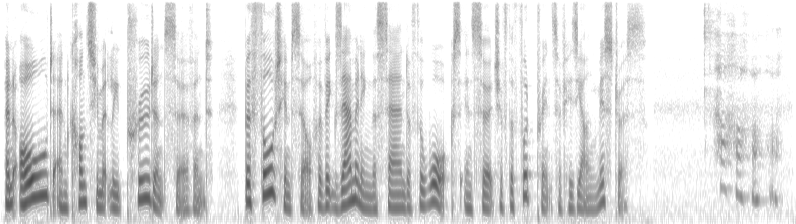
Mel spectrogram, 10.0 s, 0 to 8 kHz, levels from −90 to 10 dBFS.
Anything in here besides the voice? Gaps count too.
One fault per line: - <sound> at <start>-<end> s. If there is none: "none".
- laugh at 8.8-9.8 s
